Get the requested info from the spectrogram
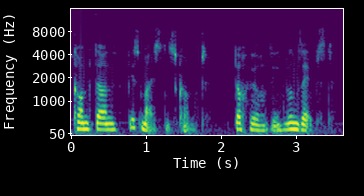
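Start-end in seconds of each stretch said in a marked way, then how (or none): none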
